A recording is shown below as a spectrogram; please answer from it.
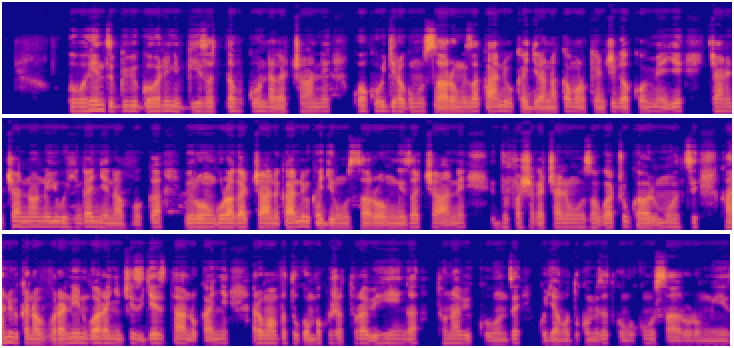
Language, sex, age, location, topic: Kinyarwanda, male, 18-24, Musanze, health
